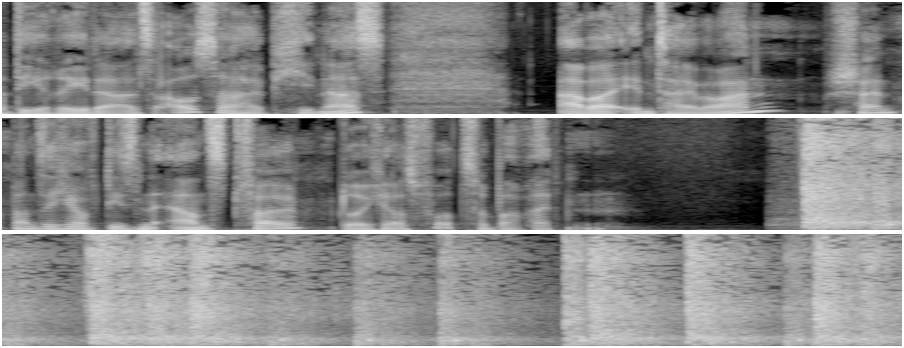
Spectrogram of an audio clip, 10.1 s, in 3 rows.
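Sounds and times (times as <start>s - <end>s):
speech: 0.0s - 5.8s
rifle shots at a Taiwanese reservists' refresher drill: 6.3s - 10.1s.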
